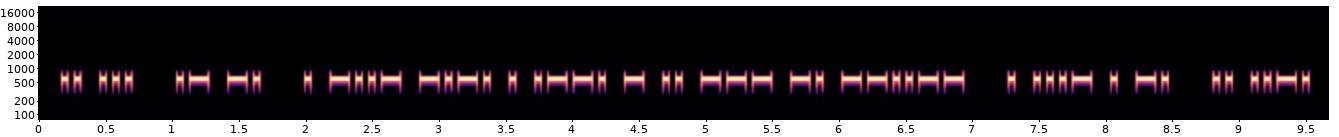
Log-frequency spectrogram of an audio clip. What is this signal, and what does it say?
Morse code, heard as a keyed tone, about 25 wpm, 600 Hz. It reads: IS AN EXCEPTION, EVEN IF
